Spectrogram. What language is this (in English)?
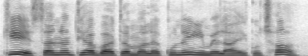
Nepali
